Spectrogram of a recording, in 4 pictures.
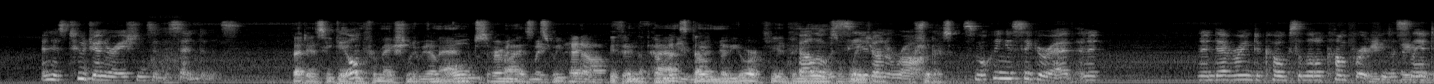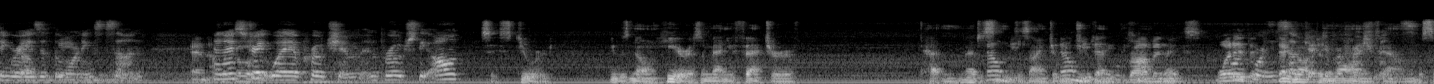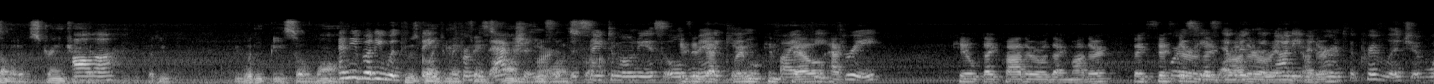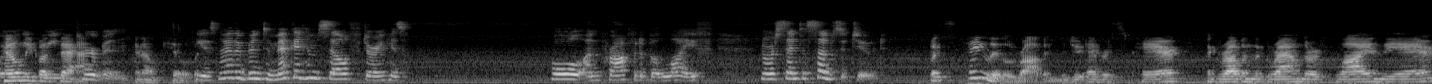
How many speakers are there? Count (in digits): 3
